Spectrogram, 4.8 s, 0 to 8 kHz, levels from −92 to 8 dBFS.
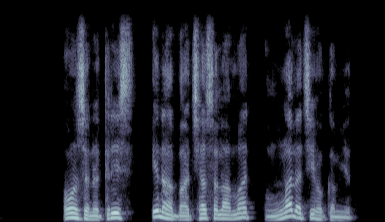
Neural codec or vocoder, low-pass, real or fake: codec, 16 kHz, 4 kbps, FreqCodec, larger model; 7.2 kHz; fake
